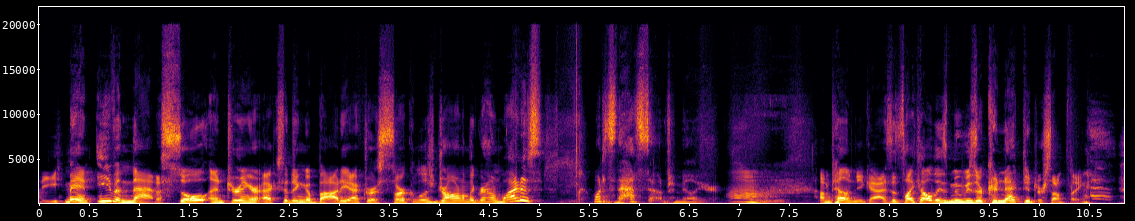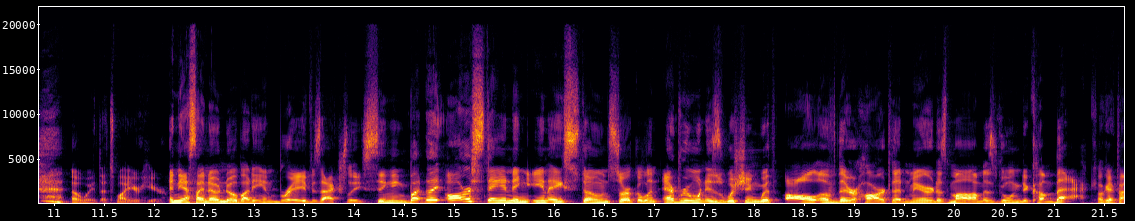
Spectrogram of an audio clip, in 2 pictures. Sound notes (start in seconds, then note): 6.8 grunts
